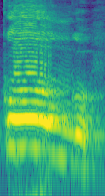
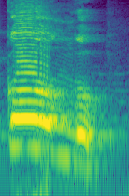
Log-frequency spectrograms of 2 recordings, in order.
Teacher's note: le deuxième K là, va se prononcer avec un son de G, comme un son de G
